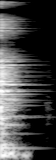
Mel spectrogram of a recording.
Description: hammer; hephaestus; Crypt of the NecroDancer

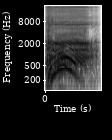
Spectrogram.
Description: dorian hammer; Crypt of the NecroDancer

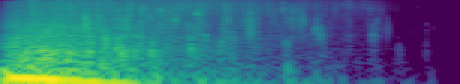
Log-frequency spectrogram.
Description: gargoyle awaken; Crypt of the NecroDancer

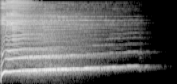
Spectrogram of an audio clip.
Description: trapdoor; Crypt of the NecroDancer

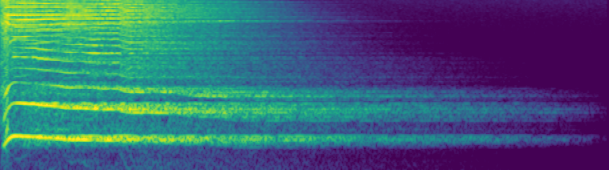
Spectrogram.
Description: death; Crypt of the NecroDancer

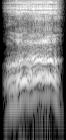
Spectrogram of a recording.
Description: ice slip; Crypt of the NecroDancer

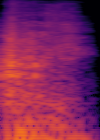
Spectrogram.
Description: wallmonster attack; Crypt of the NecroDancer

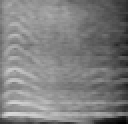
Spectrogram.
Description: mommy spawn; Crypt of the NecroDancer

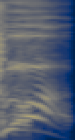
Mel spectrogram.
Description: squish; Crypt of the NecroDancer

